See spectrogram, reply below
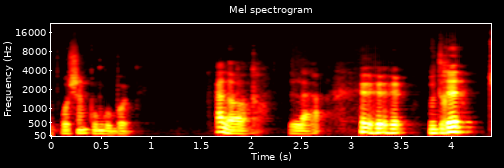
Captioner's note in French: rires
